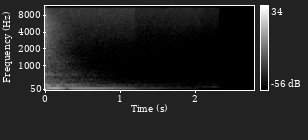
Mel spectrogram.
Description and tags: Middle Tom Of God Wet 001
drum, kit, set, drumset, pack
